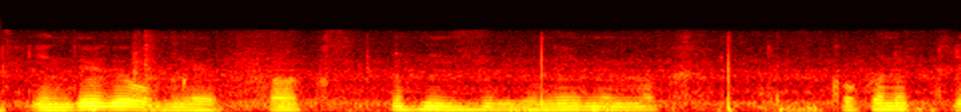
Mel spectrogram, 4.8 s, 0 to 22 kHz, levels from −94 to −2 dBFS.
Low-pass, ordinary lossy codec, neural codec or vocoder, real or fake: 7.2 kHz; none; none; real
